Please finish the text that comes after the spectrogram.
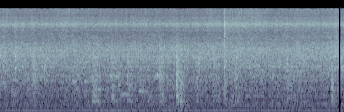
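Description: Chicken cooking covered in its own released juices in a pot for tehari, a steady, close hiss of sizzling and steam with occasional faint ticks and clinks.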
